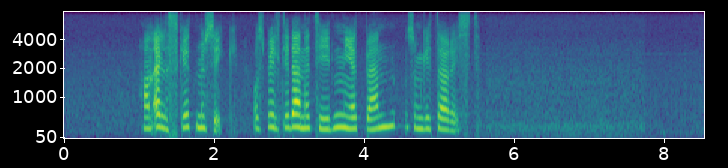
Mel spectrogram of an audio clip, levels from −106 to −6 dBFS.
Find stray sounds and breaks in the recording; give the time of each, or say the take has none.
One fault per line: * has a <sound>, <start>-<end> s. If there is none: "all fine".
all fine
